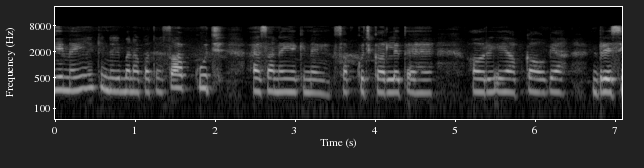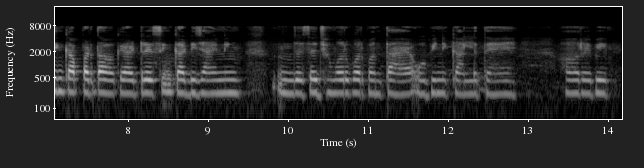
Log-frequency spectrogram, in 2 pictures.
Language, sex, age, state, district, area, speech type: Hindi, female, 18-30, Uttar Pradesh, Ghazipur, urban, spontaneous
